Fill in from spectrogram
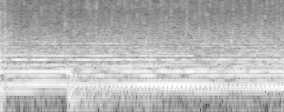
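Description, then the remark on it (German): A steady, continuous rush of a waterfall in a deep-snow landscape fills the whole recording, dense and unbroken, with a faint tonal hum running beneath it. No voices. “Wir nähern uns stetig dem Rauschen, das immer lauter wird.”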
